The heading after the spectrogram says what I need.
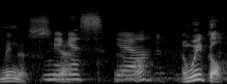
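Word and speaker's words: Menzies: and you have men's up in Scotland which pronounced Mingus Mingus yeah and we've got Menses the news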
